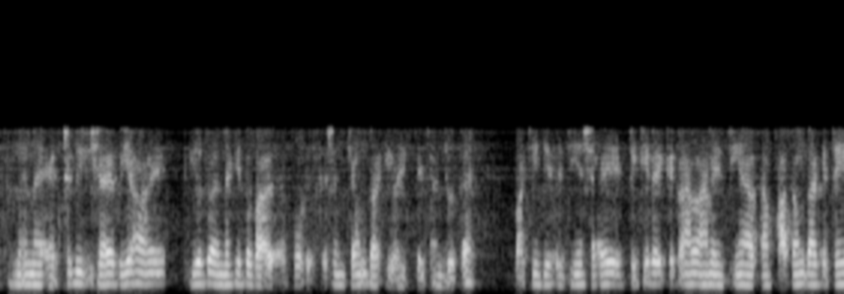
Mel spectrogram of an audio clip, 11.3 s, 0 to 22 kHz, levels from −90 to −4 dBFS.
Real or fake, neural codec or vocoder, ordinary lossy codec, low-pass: fake; vocoder, 22.05 kHz, 80 mel bands, HiFi-GAN; none; 3.6 kHz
